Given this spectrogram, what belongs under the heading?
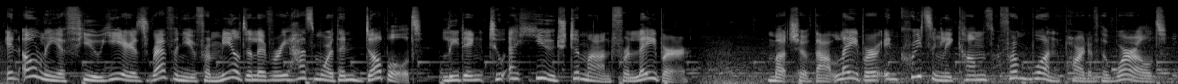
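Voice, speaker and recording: Female news narrator, measured scripted read, music bed underneath. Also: mid-range voice, very animated. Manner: measured, explanatory. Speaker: reporter and narrator.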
